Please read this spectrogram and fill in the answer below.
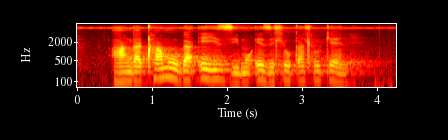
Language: Zulu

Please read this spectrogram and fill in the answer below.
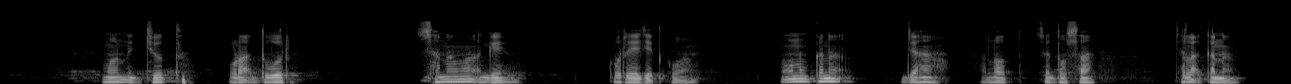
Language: Santali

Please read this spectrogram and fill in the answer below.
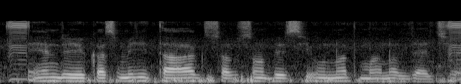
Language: Maithili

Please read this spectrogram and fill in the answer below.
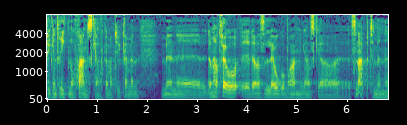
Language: Swedish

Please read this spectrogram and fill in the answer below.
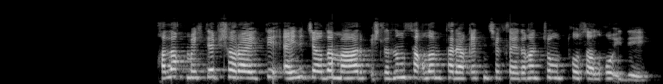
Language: Uyghur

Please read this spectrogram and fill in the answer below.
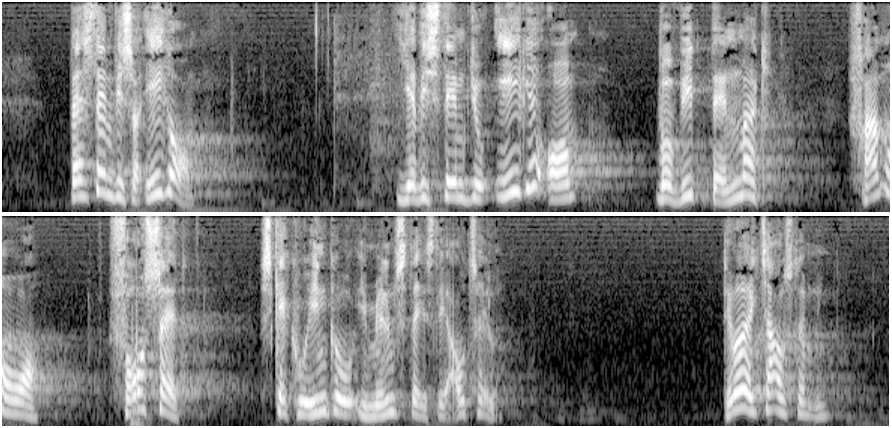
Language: Danish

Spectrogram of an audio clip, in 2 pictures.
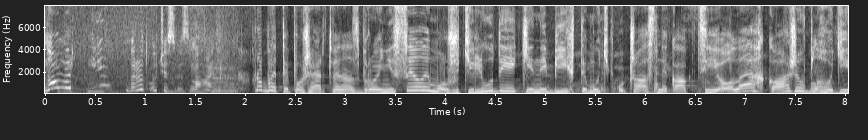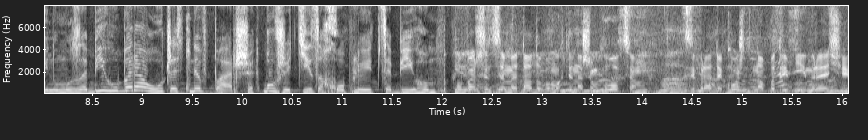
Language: Ukrainian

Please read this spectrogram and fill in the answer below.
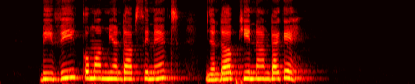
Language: Kalenjin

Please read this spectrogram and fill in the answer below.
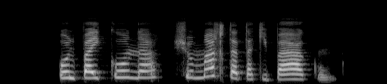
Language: Ambo-Pasco Quechua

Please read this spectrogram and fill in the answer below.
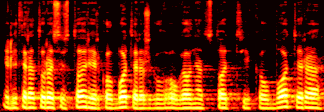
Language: Lithuanian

